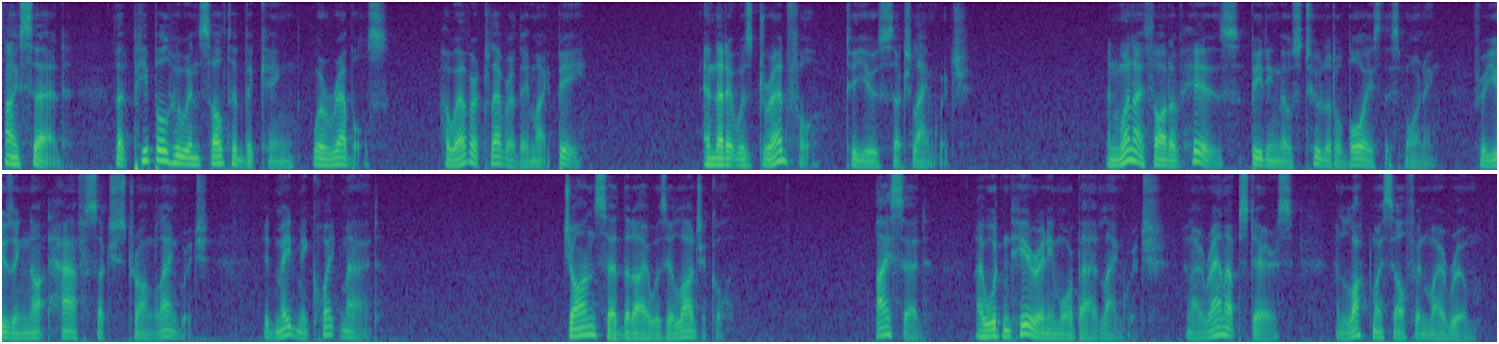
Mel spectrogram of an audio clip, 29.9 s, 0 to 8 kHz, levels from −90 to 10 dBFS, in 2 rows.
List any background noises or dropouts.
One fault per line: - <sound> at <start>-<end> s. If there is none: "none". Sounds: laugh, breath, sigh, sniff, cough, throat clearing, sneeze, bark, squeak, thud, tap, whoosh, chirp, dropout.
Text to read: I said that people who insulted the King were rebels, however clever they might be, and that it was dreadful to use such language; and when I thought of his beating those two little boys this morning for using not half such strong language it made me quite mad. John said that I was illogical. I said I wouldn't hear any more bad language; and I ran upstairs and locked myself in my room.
none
